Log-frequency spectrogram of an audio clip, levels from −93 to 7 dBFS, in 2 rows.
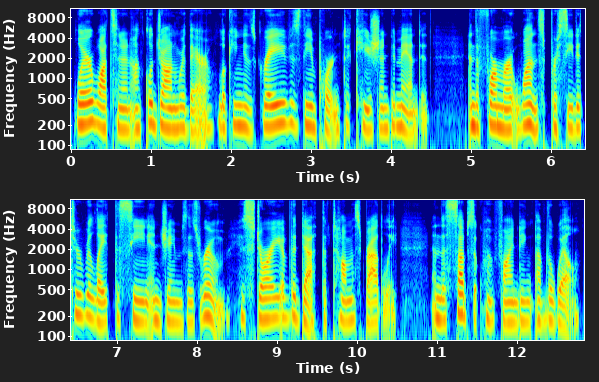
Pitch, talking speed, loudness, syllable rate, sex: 180 Hz, 200 wpm, -21 LUFS, 6.0 syllables/s, female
